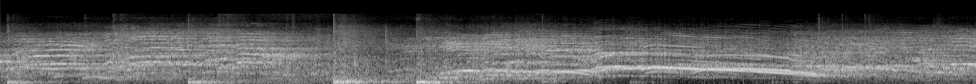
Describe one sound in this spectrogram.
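Young female players call out to each other.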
